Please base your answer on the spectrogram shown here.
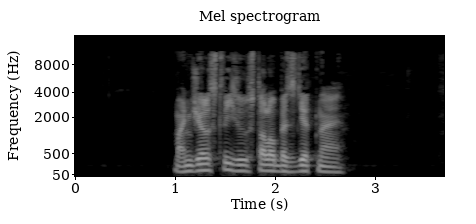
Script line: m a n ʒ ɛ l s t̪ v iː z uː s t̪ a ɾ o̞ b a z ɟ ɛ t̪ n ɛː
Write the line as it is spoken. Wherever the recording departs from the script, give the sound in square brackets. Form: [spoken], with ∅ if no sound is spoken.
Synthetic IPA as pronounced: m a n ʒ ɛ l s t̪ v iː z uː s t̪ a [l] o̞ b [ɛ] z ɟ ɛ t̪ n ɛː

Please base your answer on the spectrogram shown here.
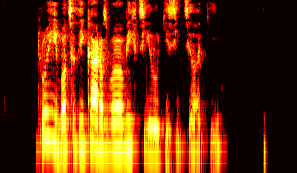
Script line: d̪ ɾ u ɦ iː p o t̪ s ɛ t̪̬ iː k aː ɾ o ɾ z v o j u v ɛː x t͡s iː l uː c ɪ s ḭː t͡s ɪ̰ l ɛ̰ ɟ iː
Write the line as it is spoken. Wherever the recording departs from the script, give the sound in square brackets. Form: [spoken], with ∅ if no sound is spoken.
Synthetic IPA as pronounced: d̪ ɾ u ɦ iː [b] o t̪ s ɛ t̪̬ iː k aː ɾ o [∅] z v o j [o] v [iː] x t͡s iː l uː c ɪ s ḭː t͡s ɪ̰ l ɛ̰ [c] iː

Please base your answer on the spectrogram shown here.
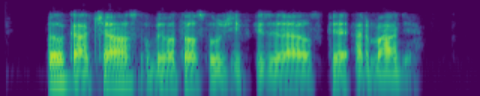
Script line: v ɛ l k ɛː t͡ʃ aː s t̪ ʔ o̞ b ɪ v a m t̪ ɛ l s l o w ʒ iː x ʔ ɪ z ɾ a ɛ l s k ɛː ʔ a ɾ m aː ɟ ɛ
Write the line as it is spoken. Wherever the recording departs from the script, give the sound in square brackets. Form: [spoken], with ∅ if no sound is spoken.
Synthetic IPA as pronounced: v ɛ l k [aː] t͡ʃ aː s t̪ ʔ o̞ b ɪ v a [∅] t̪ ɛ l s l o w ʒ iː [f] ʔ ɪ z ɾ a ɛ l s k ɛː ʔ a ɾ m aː ɟ ɛ

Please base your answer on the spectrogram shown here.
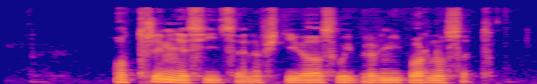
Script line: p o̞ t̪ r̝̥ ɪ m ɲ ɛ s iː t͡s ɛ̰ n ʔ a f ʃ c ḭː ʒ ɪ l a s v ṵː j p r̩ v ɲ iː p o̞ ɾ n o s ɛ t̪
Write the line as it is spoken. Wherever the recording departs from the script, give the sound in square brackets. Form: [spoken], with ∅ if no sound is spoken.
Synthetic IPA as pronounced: [ʔ] o̞ t̪ r̝̥ ɪ m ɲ ɛ s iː t͡s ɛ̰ n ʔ a f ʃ c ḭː [v] ɪ l a s v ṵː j p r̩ v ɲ iː p o̞ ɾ n o s ɛ t̪

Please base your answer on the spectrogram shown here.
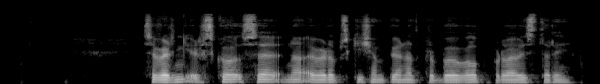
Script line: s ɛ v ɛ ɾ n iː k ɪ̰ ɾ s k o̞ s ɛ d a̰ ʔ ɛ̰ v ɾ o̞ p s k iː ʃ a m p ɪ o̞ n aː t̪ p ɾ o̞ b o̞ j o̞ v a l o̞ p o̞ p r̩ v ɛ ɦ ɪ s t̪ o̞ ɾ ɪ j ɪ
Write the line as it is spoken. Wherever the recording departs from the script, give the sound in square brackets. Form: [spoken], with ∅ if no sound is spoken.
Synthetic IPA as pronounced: s ɛ v ɛ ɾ [ɲ] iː [ʔ] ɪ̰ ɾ s k o̞ s ɛ [n] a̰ ʔ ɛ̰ v ɾ o̞ p s k iː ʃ a m p ɪ o̞ n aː t̪ p ɾ o̞ b o̞ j o̞ v a l o̞ p o̞ p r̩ v [ɛː] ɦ ɪ s t̪ o̞ ɾ ɪ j ɪ

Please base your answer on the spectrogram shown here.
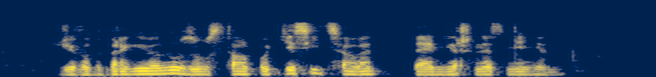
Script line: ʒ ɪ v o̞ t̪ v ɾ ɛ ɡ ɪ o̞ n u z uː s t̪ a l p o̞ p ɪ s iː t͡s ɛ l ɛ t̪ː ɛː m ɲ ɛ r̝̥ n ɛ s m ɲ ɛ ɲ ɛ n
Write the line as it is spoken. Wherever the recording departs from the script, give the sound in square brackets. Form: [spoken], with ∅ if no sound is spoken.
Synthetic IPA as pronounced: ʒ ɪ v o̞ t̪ v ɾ ɛ ɡ ɪ o̞ n u z uː s t̪ a l p o̞ [c] ɪ s iː t͡s ɛ l ɛ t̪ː ɛː m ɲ ɛ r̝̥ n ɛ [z] m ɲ ɛ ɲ ɛ n

